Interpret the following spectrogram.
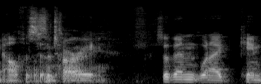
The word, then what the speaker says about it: Alpha Centauri: Well, we also have the Kirk misspelling in, or mispronunciation in Tomorrow is Yesterday, where he says Alpha Century, and he's supposed to be saying Alpha Centauri.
